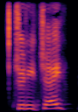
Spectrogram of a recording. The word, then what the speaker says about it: Giudice: Giudice.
